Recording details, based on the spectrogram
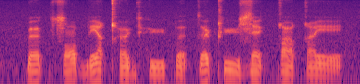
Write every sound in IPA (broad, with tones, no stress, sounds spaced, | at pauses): k͡p œ˨ k sˤ œ˧˥˧ b e˧˥˧ qʰ y˨ ɡ h y˨˩˦ p ə˨˩˦ k ə˧˥˧ ʈʰ y˥˨ z ɛ˥˨ ɡ q œ˥˨ q e˥˨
